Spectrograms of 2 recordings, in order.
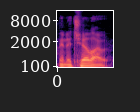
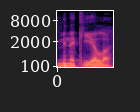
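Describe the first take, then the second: First: The name is said with an anglicized pronunciation. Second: The name is said with an Italian pronunciation. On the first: The speaker calls it wrong. "it's not Anthony Minicello or Mark Minicello" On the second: The speaker calls it right. "It's Minichiello"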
